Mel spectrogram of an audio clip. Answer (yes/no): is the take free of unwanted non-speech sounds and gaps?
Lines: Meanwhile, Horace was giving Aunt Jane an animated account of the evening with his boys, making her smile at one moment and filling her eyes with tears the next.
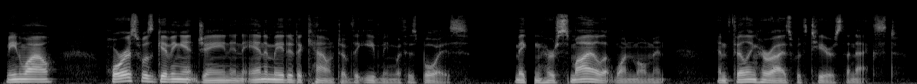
no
